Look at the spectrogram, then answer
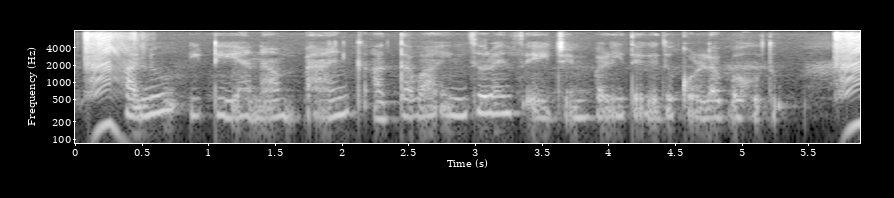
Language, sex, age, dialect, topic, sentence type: Kannada, female, 18-24, Mysore Kannada, banking, statement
